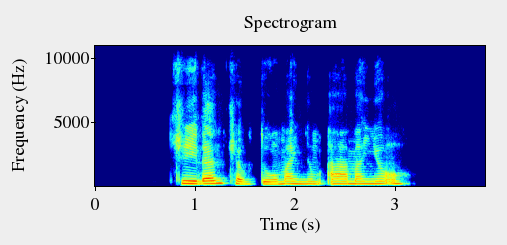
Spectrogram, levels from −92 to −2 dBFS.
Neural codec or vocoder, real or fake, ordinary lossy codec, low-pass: none; real; Opus, 24 kbps; 9.9 kHz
